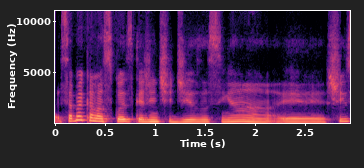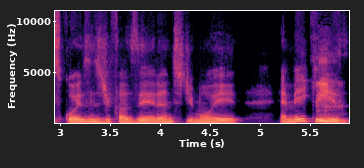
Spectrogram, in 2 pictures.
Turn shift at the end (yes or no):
no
